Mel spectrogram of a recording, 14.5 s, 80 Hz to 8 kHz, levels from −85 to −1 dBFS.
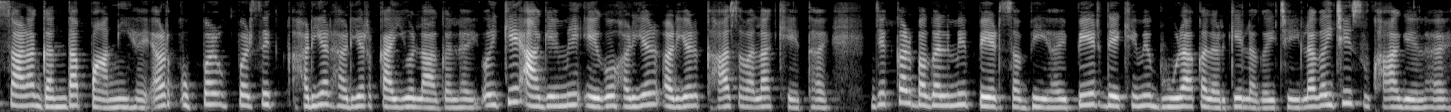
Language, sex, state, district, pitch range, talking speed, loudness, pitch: Hindi, female, Bihar, Darbhanga, 220-265 Hz, 195 wpm, -20 LUFS, 235 Hz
